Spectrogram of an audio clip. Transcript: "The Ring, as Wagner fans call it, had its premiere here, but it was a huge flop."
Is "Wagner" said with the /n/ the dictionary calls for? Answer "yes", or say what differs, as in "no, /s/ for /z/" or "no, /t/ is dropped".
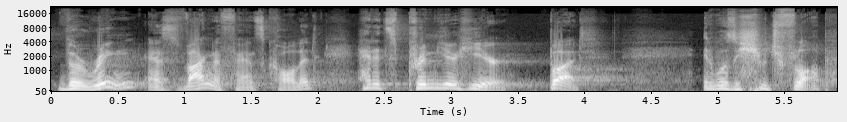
yes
